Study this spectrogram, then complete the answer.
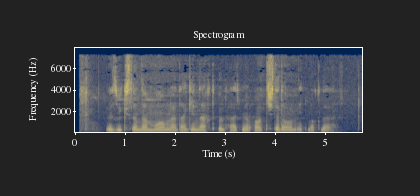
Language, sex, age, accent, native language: Uzbek, male, 25-34, Samarqand, Uzbek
